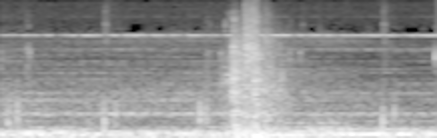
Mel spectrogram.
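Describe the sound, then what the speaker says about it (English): A door in the horror game Penumbra: Black Plague gives one brief scraping, sliding noise over a low steady background hum, with a few faint clicks scattered around it. "That door's still locked."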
